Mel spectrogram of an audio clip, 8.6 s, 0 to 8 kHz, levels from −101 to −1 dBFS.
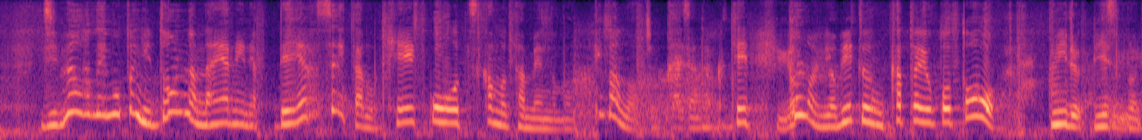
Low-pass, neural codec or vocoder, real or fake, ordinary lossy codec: none; codec, 16 kHz, 0.8 kbps, ZipCodec; fake; none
